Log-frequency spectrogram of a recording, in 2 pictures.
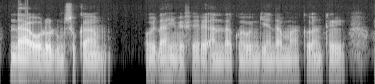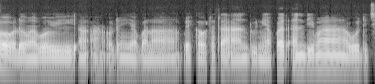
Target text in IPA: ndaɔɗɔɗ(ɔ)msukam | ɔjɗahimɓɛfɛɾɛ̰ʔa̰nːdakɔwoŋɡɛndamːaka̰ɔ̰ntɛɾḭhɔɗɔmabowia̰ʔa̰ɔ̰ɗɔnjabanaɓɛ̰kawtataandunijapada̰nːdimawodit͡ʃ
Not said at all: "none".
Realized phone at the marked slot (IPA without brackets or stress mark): u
